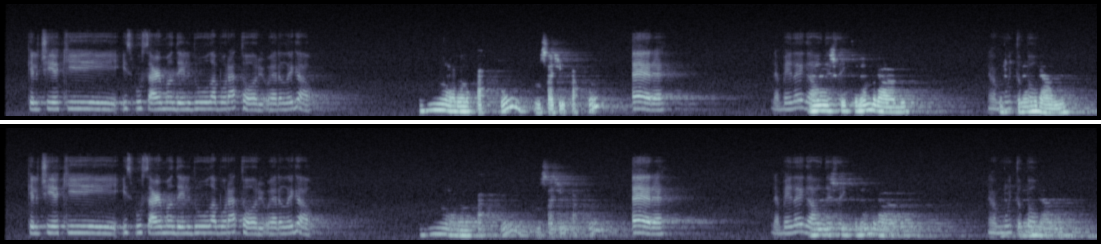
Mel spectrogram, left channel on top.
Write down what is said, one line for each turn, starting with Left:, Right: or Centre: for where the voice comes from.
Centre: que ele tinha que expulsar a irmã dele do laboratório, era legal.
Left: Hum, Era no Cartoon? No site do Cartoon?
Centre: Era, era bem legal
Left: É,
Centre: o desenho.
Left: acho que eu tô lembrado.
Centre: Era muito
Left: Acho que eu tô lembrado.
Centre: bom.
